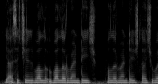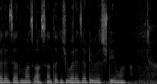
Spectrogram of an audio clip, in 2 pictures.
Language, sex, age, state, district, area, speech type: Kashmiri, female, 18-30, Jammu and Kashmir, Bandipora, rural, spontaneous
